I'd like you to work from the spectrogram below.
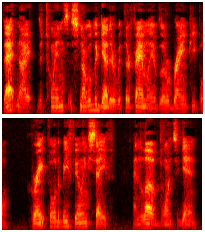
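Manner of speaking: lively picture-book storytelling voice; reading to children. A narrator's reading. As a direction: tell the story to little kids.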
